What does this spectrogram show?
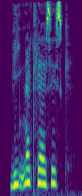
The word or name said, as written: wienerklassisk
